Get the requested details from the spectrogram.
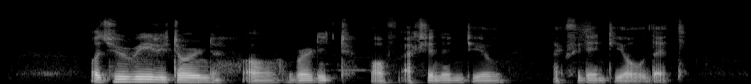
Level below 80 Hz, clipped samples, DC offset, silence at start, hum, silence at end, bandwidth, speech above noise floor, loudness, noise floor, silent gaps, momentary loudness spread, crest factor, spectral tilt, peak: -54 dBFS; under 0.1%; under 0.1%; 0.9 s; none; 0.7 s; 9.2 kHz; 41 dB; -25 LUFS; -65 dBFS; none; 15 LU; 20 dB; -6.5 dB/octave; -6 dBFS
